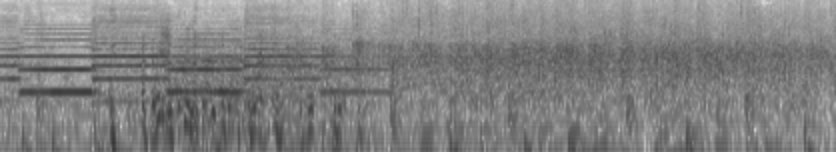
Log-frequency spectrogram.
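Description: police siren

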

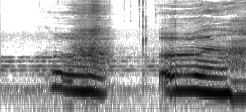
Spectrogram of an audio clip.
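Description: woman gasping

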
